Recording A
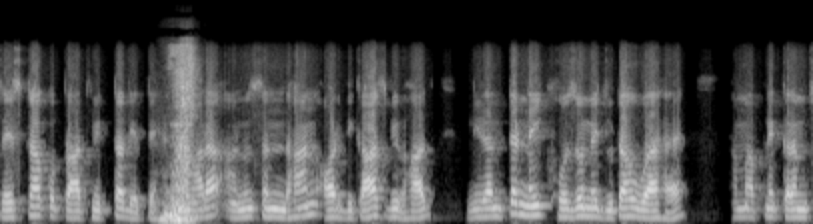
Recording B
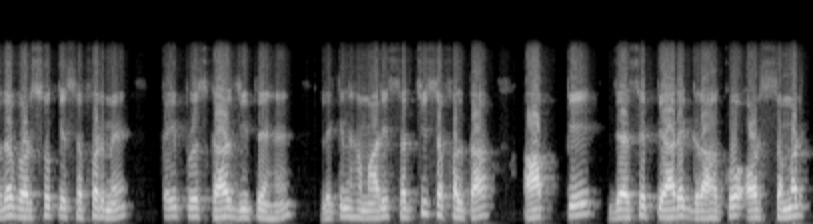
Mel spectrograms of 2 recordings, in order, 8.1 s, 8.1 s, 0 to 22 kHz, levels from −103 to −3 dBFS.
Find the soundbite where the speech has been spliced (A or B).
A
